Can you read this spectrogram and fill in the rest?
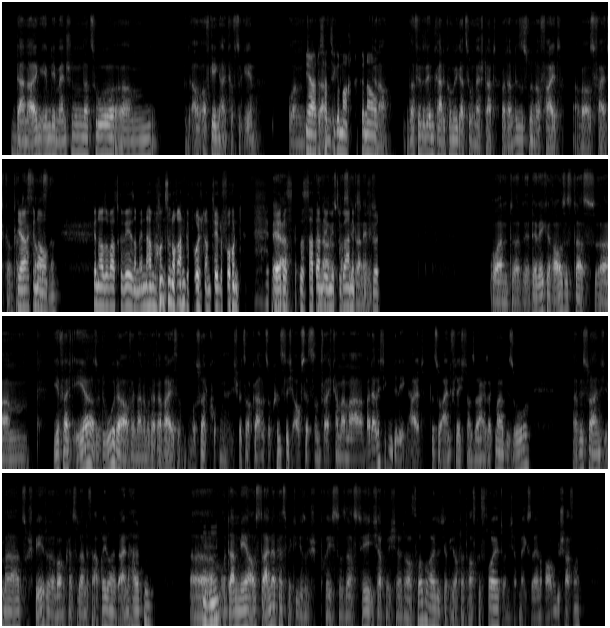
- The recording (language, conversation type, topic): German, advice, Wie führen unterschiedliche Werte und Traditionen zu Konflikten?
- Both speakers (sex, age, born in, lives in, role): male, 45-49, Germany, Germany, user; male, 60-64, Germany, Germany, advisor
- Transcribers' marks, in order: laughing while speaking: "uns nur noch angebrüllt am Telefon"; other noise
